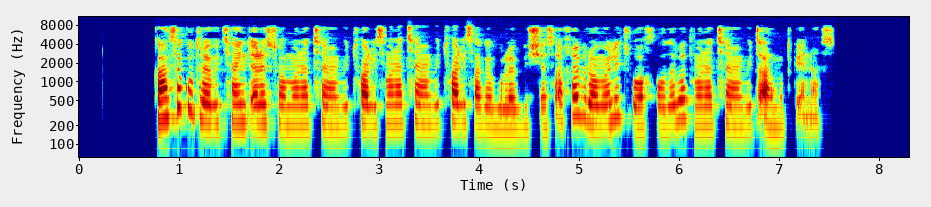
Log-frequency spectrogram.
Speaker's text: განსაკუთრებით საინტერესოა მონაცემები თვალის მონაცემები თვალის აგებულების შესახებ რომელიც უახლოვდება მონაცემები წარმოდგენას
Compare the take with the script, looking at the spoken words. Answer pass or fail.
pass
